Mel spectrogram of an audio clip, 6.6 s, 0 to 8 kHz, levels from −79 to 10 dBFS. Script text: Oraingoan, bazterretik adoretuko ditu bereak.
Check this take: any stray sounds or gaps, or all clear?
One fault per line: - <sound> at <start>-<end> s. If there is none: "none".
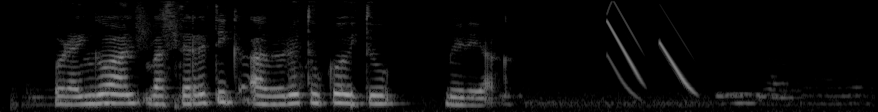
- chirp at 4.5-5.3 s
